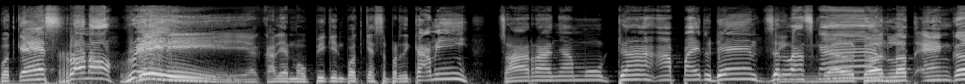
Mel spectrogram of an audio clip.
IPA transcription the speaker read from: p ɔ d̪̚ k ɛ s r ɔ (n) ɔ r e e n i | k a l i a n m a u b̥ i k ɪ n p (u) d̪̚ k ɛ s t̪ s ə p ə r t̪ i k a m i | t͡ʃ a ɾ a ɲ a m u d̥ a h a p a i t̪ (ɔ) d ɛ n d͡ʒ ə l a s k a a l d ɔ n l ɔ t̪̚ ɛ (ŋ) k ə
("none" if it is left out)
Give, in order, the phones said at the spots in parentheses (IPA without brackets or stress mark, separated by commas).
n, ɔ, u, ŋ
